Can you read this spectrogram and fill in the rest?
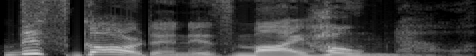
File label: loading, en; cookie run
